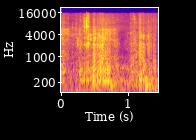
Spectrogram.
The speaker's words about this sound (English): So, crinkle cut and gravy flavour. So, have you had these before? No. Okay, well, he's gone for the crunch test. What are we giving the crunch out of 10? Crunchy.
